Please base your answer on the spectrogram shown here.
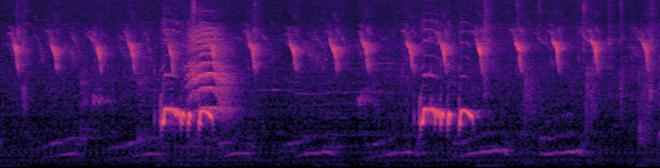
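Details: A young local zebra dove, still learning to sing, gives two short bursts of soft, rolling coos about two and a half seconds apart, over steady high chirping from other small birds.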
